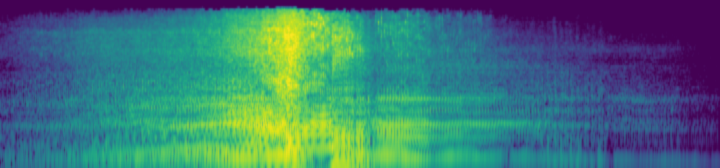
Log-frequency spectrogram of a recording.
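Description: Outro sting sound effect: a swelling whoosh over a low steady drone. It builds to a peak a little before halfway through, then fades away.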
